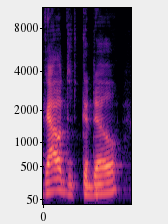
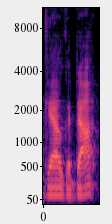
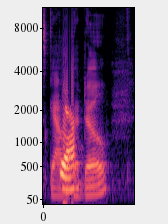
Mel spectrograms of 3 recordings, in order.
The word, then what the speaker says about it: Gal Gadot: It's got Gal Gadot, and apparently that's how you actually say her name. It's not Gal Gadot. It's Gal Gadot.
